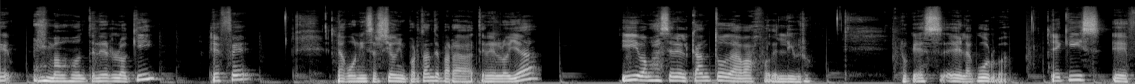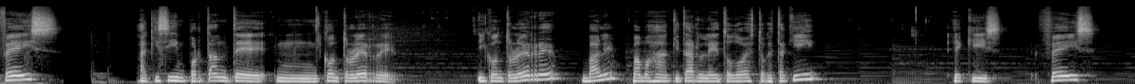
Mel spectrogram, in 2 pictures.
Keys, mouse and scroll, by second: 8.9 click, 9.4 right click, 10.5 x, 12.4-15.3 shift+middle drag, 15.3 ctrl+r, 17.4 scroll down 2, 17.6 click, 18.1 right click, 21.1 x.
